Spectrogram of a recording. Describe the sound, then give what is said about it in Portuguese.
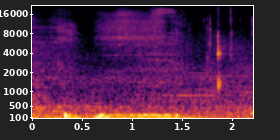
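Dull thumps and scraping rustles as a microphone is handled and repositioned, with a few soft knocks and a faint click, no talking. “Pequeno ajuste de microfone.”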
